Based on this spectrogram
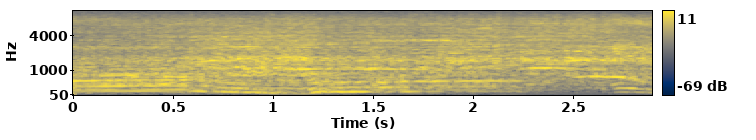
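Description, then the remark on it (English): An old Buick V6 engine revs steadily and loudly, its throaty drone dipping in pitch near the middle before climbing again, with no voices over it. “I had an old Buick V6 out in the garage.”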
